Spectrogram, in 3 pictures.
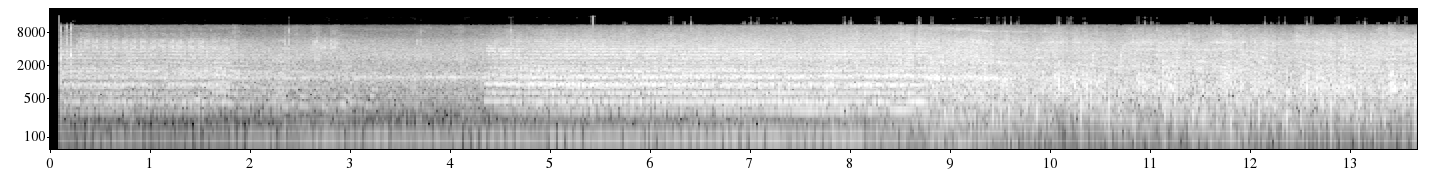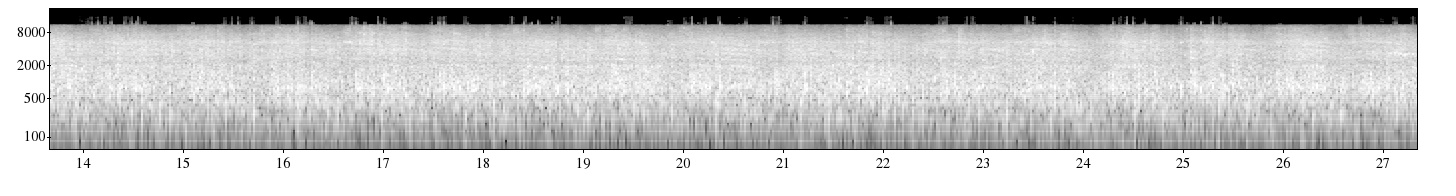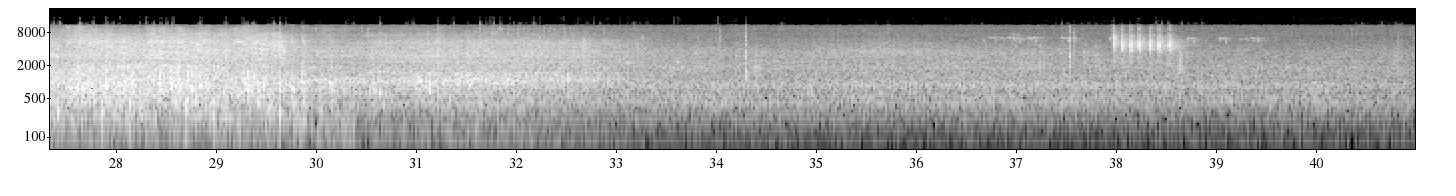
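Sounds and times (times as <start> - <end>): locomotive horn blast: 0.1 - 2.9, 4.3 - 9.5
train rumbling past: 0.1 - 40.9
wheels clacking over rail joints: 8.9 - 31.9.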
